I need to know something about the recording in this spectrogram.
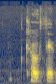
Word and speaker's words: Koethi: Your name, and you like it pronounced Koethi? Koethi, that's right.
